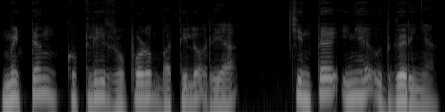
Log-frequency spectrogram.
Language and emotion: Santali, fearful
